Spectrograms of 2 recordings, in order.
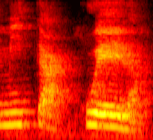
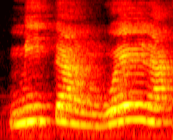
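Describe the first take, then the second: First: The ending begins with a plain k sound. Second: The ending begins with a nasal ng sound. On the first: The speaker calls it wrong. "en vez de" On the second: The speaker calls it right. "en vez de"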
